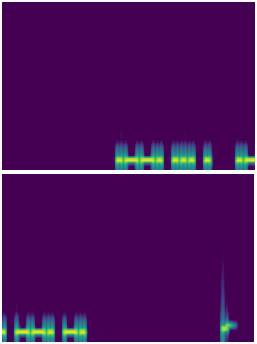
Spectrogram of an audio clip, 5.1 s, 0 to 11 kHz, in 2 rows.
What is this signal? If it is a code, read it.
Morse code, heard as a keyed tone, about 30 wpm, 700 Hz. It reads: PSE AGN
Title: Common QSO Phrases 30wpm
